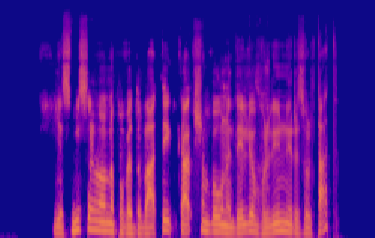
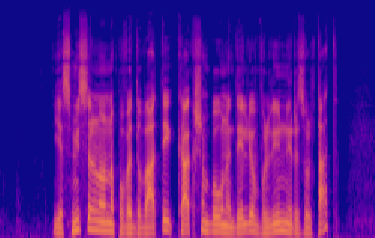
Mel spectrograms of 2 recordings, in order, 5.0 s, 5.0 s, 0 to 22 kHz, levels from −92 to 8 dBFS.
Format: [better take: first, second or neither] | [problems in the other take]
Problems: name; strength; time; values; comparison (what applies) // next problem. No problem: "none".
second | noise reduction (neural mask model Resemble Enhance denoiser)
